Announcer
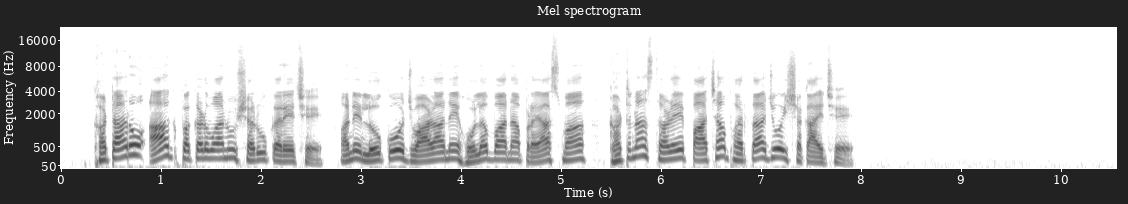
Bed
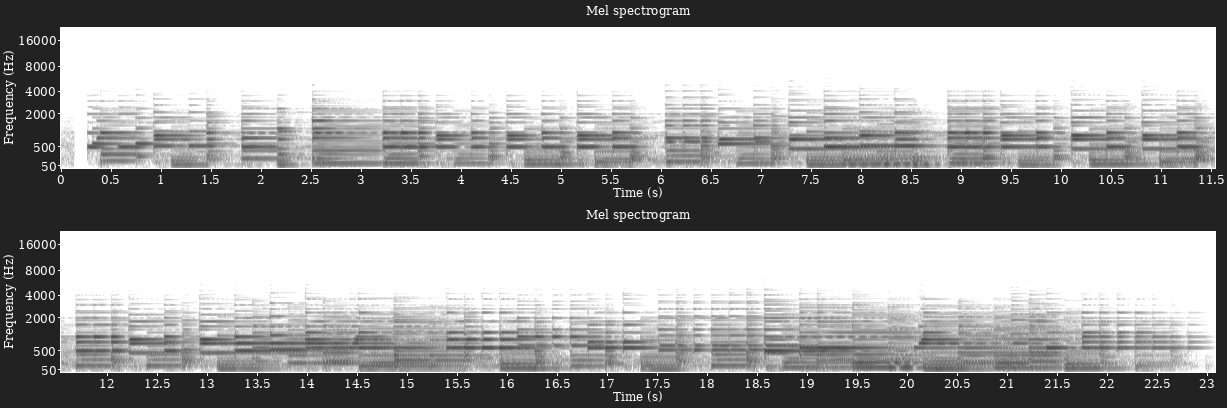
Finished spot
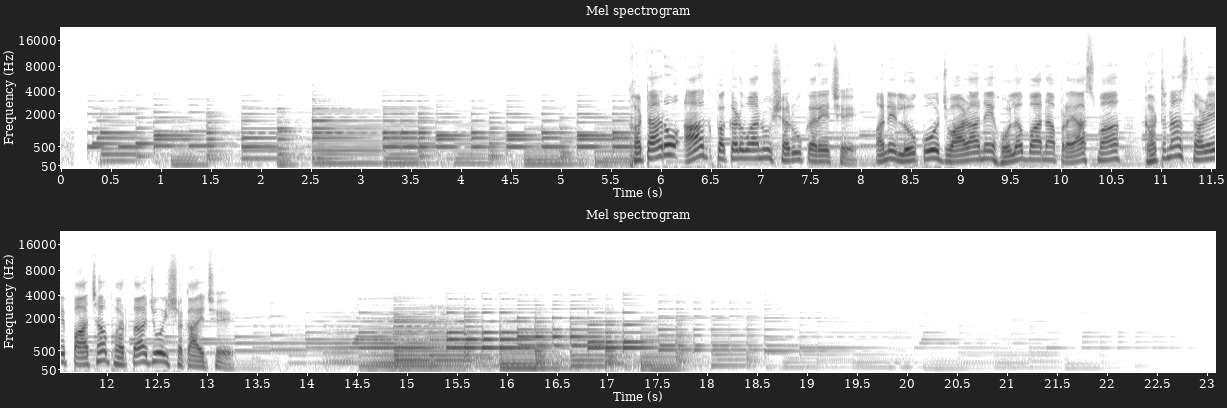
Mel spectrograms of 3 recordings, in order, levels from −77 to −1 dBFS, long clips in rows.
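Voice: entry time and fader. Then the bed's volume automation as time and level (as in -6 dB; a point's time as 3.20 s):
5.35 s, +2.5 dB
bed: 5.68 s -5.5 dB
5.90 s -21 dB
14.09 s -21 dB
14.93 s -1.5 dB
17.27 s -1.5 dB
19.46 s -29.5 dB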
